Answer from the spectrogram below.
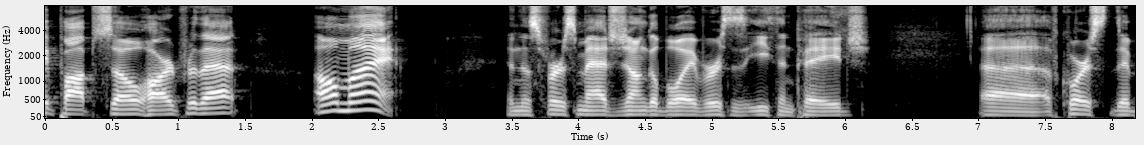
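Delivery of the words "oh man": high, loud oh man of delight; excited oh man. Real, not acted. To co-host, reliving the pop with excitement.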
